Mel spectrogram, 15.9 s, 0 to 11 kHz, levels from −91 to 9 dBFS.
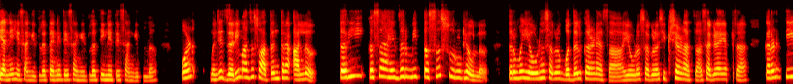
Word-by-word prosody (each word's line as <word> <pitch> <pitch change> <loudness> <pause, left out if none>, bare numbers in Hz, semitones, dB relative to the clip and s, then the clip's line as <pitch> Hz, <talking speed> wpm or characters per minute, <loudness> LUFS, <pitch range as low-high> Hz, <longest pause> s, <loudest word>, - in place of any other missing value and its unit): याने 195 -1 +4
हे 195 -2 -3
सांगितलं, 170 0 -5
त्याने 185 0 0
ते 185 0 -1
सांगितलं, 180 -2 -5
तिने 185 -1 -1
ते 175 - -5
सांगितलं. 155 -2 -10 0.5
पण 265 +6 +4 0.4
म्हणजे 200 +7 -1
जरी 200 +4 +4
माझं 285 0 +1
स्वातंत्र्य 240 -2 +2 0.2
आलं 200 +3 +1 0.5
तरी 315 +6 +7
कसं 285 +3 +3
आहे 280 -1 +2
जर 305 +1 +1
मी 300 +1 -2 0.2
तसंच 285 +5 +3
सुरू 285 -7 -3
ठेवलं 175 -11 0 0.5
तर 235 0 +3
मग 250 +1 +2
एवढं 240 -1 +4
सगळं 230 -4 -2
बदल 200 +3 +1
करण्याचा 205 -7 -1 0.2
एवढं 185 +2 -2
सगळं 195 -1 -1
शिक्षणाचा 200 -7 -1
सगळ्या 200 +2 0
ह्याचा 195 -4 -5 0.4
कारण 265 +4 +2
ती 300 +2 -1
210 Hz, 135 wpm, -22 LUFS, 185-265 Hz, 0.5 s, तरी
